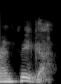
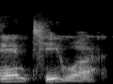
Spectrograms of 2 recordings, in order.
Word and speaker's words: Antigua: I'm gonna ask you is it Antigua or Antiga it's Antigua I've heard a few different variations I've been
